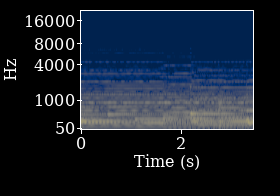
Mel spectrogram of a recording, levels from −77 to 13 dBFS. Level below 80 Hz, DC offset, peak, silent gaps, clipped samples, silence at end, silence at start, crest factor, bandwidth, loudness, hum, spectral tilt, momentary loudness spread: -56 dBFS; under 0.1%; -14 dBFS; none; under 0.1%; 0 s; 0 s; 12 dB; 7 kHz; -29 LUFS; none; -9 dB/octave; 5 LU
